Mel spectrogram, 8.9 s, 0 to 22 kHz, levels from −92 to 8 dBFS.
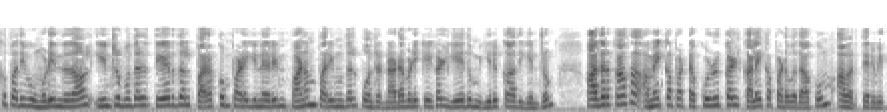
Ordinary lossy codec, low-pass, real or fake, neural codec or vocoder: none; none; real; none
